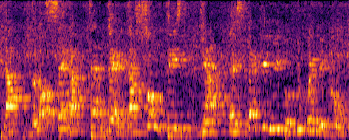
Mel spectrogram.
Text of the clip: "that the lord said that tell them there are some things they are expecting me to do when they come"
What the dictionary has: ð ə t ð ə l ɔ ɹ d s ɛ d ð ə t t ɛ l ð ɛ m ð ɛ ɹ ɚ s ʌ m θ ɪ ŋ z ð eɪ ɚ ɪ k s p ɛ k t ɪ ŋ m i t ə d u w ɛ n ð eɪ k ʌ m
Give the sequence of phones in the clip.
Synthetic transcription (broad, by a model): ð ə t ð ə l ɔ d s ɛ d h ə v t ɛ l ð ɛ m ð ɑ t s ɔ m t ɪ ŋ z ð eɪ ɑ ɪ k s p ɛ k t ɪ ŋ m i t ə d u w ɛ n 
